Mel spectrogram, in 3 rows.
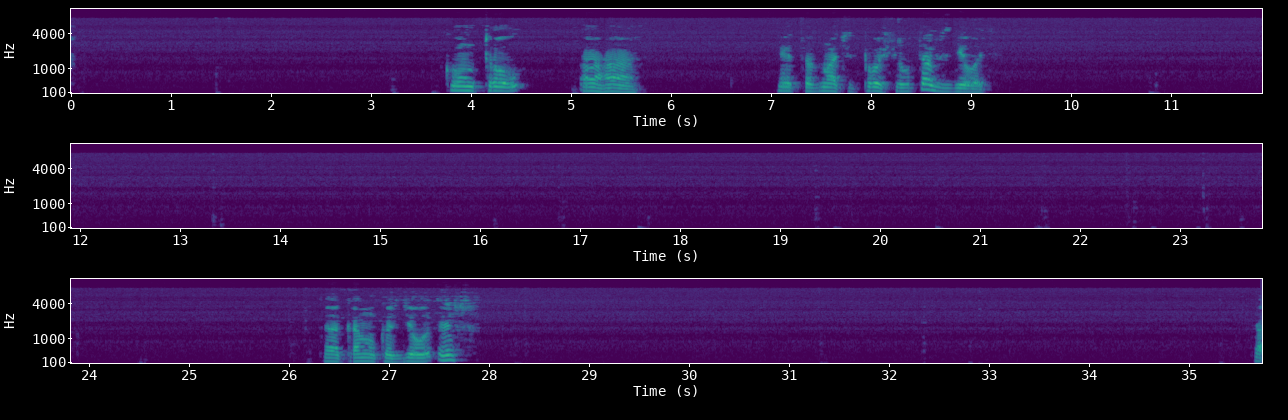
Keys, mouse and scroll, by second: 1.4 click, 7.3 click, 10.8-13.6 middle drag, 13.3 scroll down 1, 16.3 middle click, 16.7 scroll down 1, 17.7-19.5 middle drag, 17.7 scroll up 1, 21.7-22.6 shift+middle drag, 24.7-26.1 shift+middle drag, 28.3 click, 31.3-32.5 drag, 35.4-35.7 drag.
